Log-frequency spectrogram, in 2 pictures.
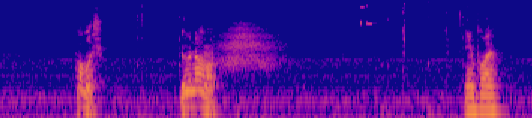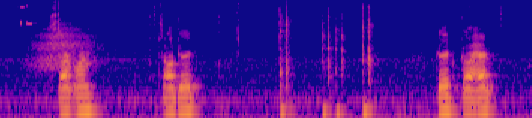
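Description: Short bright game chimes sound as menus open and close.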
